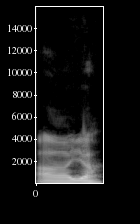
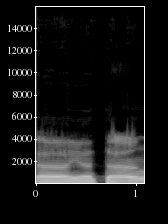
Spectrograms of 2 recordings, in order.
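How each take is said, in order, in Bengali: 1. শব্দটি একটি মৃদু h ধ্বনি দিয়ে শেষ হয়। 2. শব্দটি -tan দিয়ে শেষ হয় এবং টানা চলে। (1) "দমটা ছেড়ে দেবো, শেষে হাইয়ের উচ্চারণ ভেসে উঠবে" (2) "দমটা ধরে গেলে আমরা এখানে এভাবে পড়বো"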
